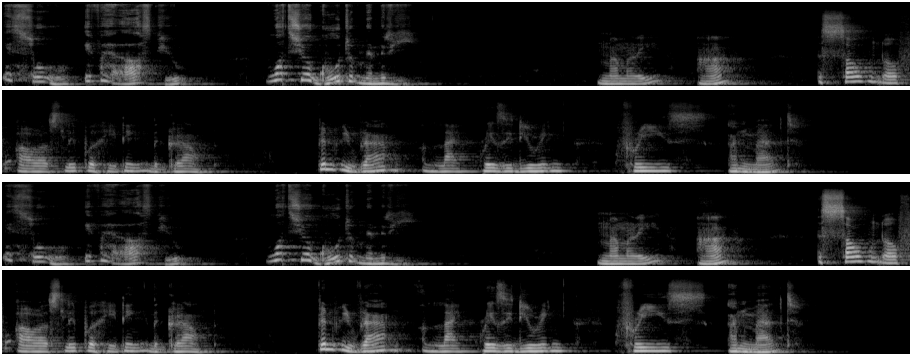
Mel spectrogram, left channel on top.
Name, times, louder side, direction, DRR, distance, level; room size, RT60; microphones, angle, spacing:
voice 1, 0.0-1.8 2.6-4.1, left 3 dB, 20° left, 13 dB, 0.5 m, -29 dB
voice 2, 6.0-6.6 6.9-7.3 8.2-11.1 12.2-14.7 15.2-17.1, right 2 dB, 25° right, 13 dB, 0.6 m, -27 dB
11.0 x 9.1 x 9.5 m, 0.76 s
head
